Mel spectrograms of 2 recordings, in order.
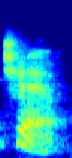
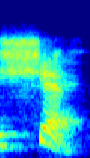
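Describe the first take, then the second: First: The word begins with a ch sound. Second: The word begins with an sh sound. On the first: The speaker calls it wrong. "So I would not say chef" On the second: The speaker calls it right. "I should say chef. Shh"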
